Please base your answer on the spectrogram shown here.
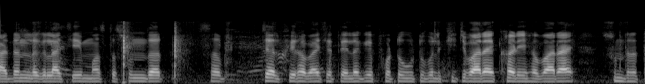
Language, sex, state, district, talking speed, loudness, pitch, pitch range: Chhattisgarhi, male, Chhattisgarh, Bastar, 160 wpm, -26 LUFS, 145 Hz, 140-150 Hz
